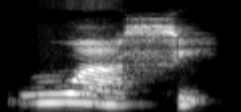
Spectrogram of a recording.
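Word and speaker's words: wasi: No suena como una U, huasi. Pero cuando está escrito trabaja como consonante. ¿Y por qué no lo escribo yachachi jacá con U, huasi, como escucho? ¿No es cierto? Así con U. Porque no está permitido... Dentro de nuestra regla gramatical, dos vocales juntas en una misma sílaba. No está permitido. Entonces, wa, sí. Esa wa está en la misma sílaba. Entonces, esta u es w.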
